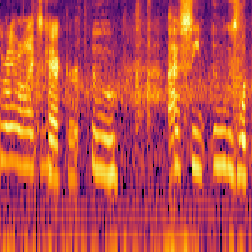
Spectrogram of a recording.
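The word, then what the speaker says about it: う: It's pronounced ooh.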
